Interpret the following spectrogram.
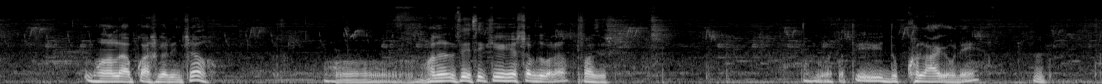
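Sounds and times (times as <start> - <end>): man talking: 3.2 - 6.2, 8.0 - 10.6.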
